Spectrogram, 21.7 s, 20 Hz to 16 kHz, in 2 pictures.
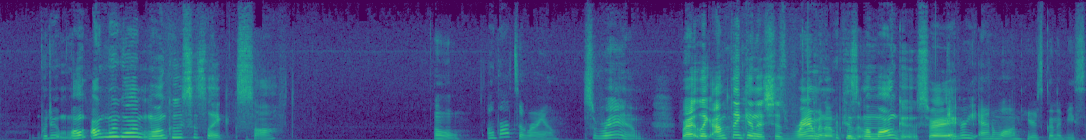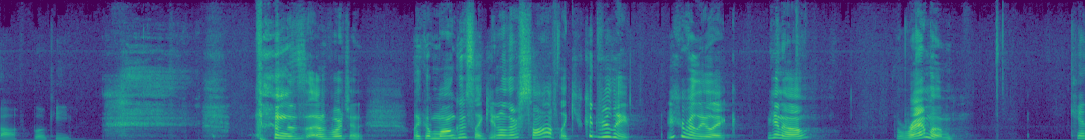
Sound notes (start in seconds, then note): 12.1 chuckles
